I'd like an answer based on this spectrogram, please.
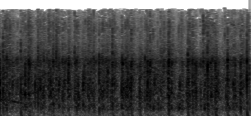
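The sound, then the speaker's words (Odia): An audience claps at a street magic show, a steady patter of many hands that runs continuously at moderate loudness. “चलो सब भाई मने बजा ताली”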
